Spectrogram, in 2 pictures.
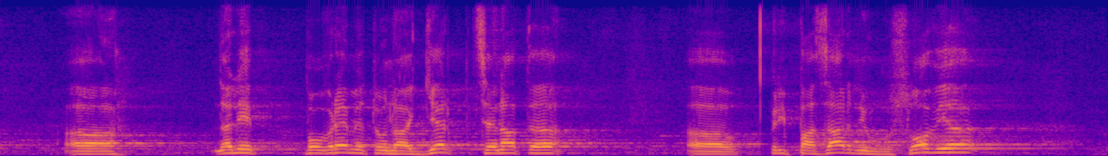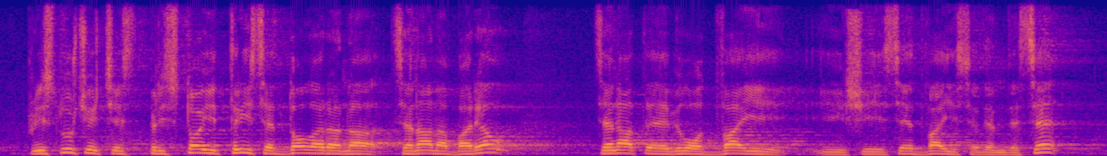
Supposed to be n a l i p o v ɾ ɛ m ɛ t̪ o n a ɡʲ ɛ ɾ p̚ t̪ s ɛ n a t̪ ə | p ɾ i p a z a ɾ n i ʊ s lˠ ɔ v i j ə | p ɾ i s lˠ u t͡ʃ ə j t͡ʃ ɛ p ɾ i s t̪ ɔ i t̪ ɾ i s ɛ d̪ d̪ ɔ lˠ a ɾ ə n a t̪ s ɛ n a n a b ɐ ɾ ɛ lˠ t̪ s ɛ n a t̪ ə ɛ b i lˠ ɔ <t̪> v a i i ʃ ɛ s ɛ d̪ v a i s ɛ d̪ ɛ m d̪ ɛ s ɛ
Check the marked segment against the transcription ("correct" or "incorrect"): incorrect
